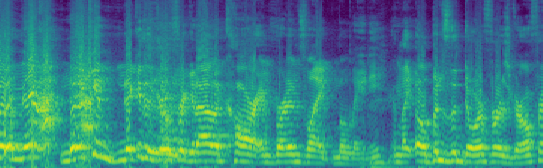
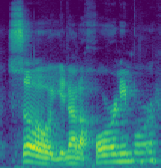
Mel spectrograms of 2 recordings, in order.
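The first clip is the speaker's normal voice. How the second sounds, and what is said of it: Judging dad character voice. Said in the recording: “I just get my dad voice going”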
